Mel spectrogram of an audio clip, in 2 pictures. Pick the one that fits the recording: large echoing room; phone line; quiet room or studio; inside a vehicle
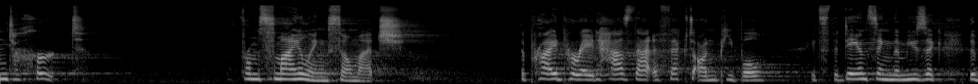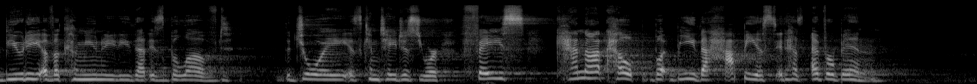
large echoing room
